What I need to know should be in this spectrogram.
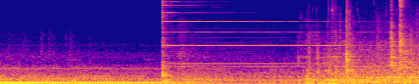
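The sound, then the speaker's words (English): A low mechanical hum gives way to a bright chime, then a lift door slides open at the top floor with a rattling, scraping rush of noise as two boys walk quickly out; no voices. “Finally, the door opens and the boys walk quickly out of the lift.”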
